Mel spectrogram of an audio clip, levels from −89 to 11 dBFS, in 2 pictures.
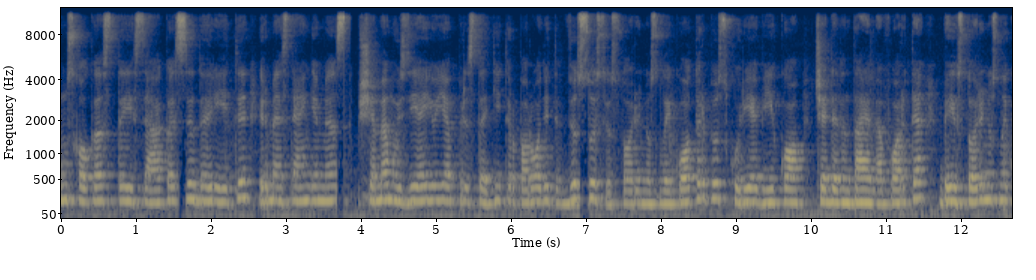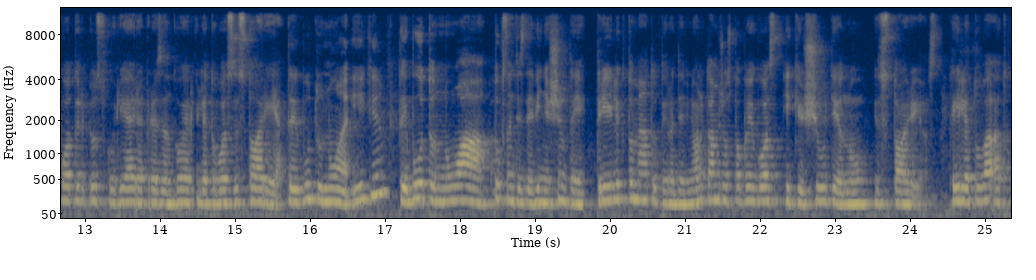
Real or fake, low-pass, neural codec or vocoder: real; 10.8 kHz; none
